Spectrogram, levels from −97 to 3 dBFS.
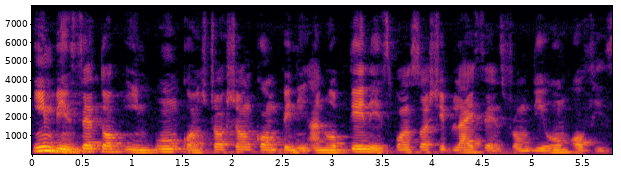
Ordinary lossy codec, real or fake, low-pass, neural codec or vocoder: none; real; none; none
